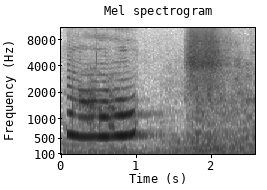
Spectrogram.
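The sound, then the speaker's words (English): A voice imitates a baby's whimper: one thin, high, wavering whine held for about a second, then a soft breathy puff of air after a short pause. “They begin just with whimpers, right? Those little...”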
